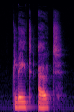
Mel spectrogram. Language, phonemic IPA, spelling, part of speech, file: Dutch, /ˈklet ˈœyt/, kleed uit, verb, Nl-kleed uit.ogg
- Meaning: inflection of uitkleden: 1. first-person singular present indicative 2. second-person singular present indicative 3. imperative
